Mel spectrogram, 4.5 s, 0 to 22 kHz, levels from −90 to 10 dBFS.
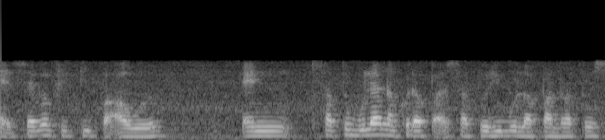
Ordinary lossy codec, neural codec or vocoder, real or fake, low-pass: none; autoencoder, 48 kHz, 128 numbers a frame, DAC-VAE, trained on Japanese speech; fake; 3.6 kHz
